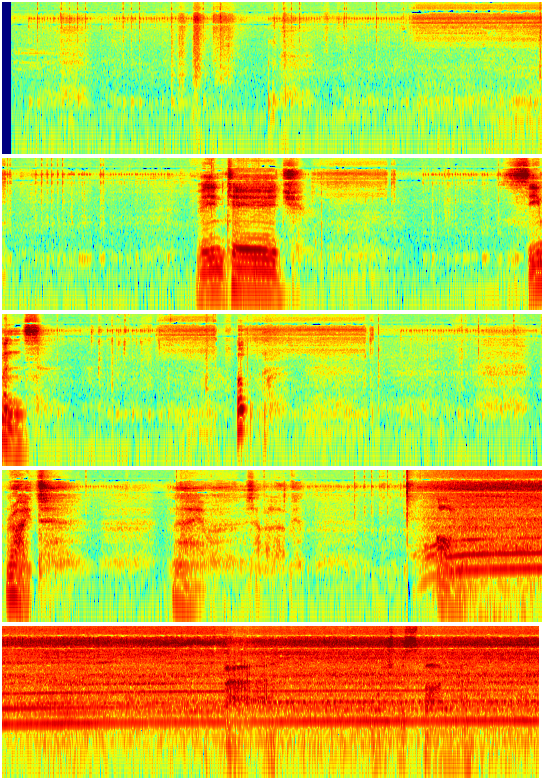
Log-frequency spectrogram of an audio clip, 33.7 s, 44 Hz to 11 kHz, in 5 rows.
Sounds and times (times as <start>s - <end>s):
Speech: 9.2s - 10.6s, 13.0s - 14.1s, 20.3s - 21.0s, 31.7s - 32.9s.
